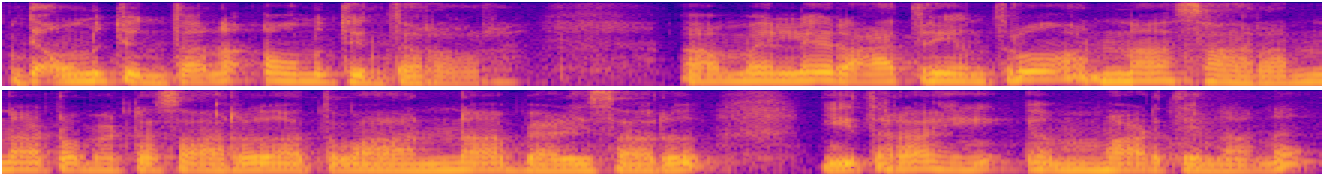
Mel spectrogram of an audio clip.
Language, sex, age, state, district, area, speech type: Kannada, female, 30-45, Karnataka, Koppal, rural, spontaneous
